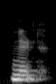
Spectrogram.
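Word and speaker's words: knit: नेट, KINIT, नेट, नेट यानी बोलना। आप देख रहे होंगे इंग्लिश के जो वर्ड्स होते हैं मैक्सिमम उनमें के साइलेंट रहता है, तो नेक्स्ट वर्ड की प्रोनाउंसिएशन होती है।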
